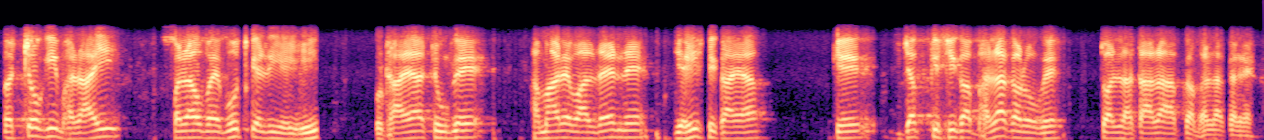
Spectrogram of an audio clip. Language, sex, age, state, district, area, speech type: Urdu, male, 60+, Uttar Pradesh, Rampur, urban, conversation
